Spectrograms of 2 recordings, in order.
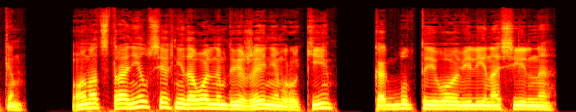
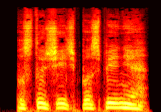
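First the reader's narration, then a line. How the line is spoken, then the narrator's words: Wheezed. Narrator (Russian): прохрипел он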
